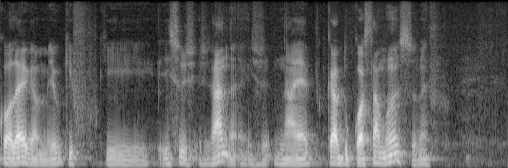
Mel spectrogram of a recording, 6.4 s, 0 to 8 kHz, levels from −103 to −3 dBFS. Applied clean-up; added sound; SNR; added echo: none; none; none; none.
